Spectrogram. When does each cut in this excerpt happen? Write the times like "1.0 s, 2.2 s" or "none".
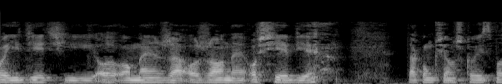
none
